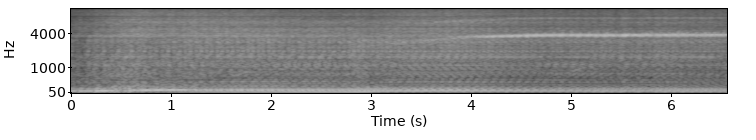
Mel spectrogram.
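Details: 6.0L diesel on a cold start, revved then dropping to an uneven idle with a steady hard clatter over the rumble, pointing to faulty injectors.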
